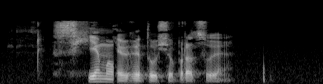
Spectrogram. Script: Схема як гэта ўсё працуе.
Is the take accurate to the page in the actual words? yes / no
yes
